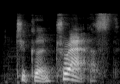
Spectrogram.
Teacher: first syllable on the o contrast while in the second case it is a verb and you shift the stress to the second syllable to contrast in fact the stress in this case is on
